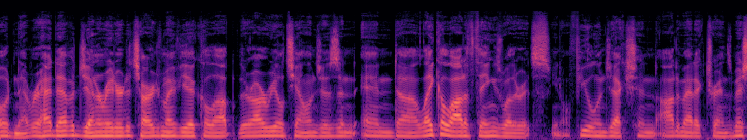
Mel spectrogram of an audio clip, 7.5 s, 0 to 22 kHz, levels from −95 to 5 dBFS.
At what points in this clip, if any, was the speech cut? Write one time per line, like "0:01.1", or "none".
0:02.4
